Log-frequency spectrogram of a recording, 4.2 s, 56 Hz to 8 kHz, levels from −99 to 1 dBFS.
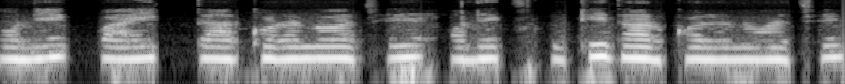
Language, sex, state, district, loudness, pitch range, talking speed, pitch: Bengali, female, West Bengal, Jhargram, -14 LUFS, 240-260 Hz, 155 wpm, 250 Hz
